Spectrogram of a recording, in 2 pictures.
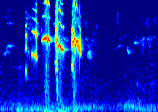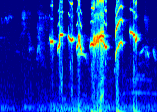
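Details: Kacer (oriental magpie-robin) lure song for encouraging a dispirited caged bird: two bursts of fast, loud whistled and chirping notes, the second longer and more varied, with near silence between them.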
